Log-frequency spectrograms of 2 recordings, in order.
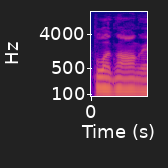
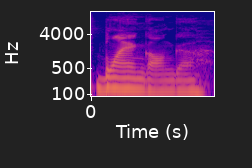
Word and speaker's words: Blangonga: It's not Blonga, it's Blangonga.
